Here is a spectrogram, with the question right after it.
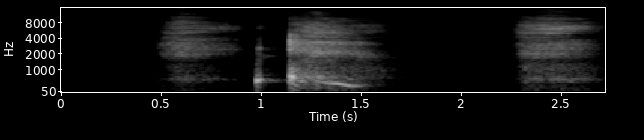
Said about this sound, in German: Oh, ich habe das Gefühl, ich muss gleich niesen.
